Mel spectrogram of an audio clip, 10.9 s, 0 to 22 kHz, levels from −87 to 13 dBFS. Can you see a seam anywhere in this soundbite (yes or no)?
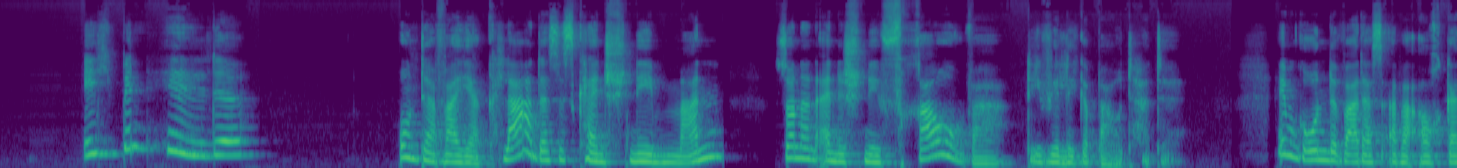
no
